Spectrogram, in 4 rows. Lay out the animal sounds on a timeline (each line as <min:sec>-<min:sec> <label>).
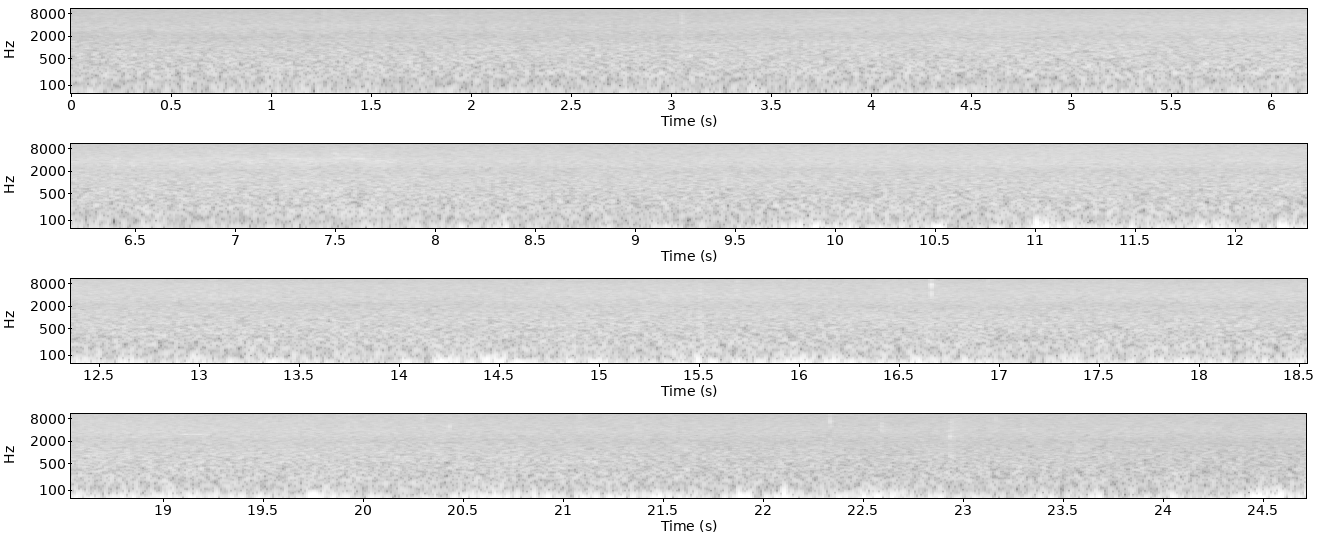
0:06.4-0:07.8 Ovenbird (Seiurus aurocapilla)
